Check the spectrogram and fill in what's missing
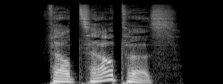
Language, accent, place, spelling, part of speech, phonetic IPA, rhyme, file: German, Germany, Berlin, verzerrtes, adjective, [fɛɐ̯ˈt͡sɛʁtəs], -ɛʁtəs, De-verzerrtes.ogg
- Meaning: strong/mixed nominative/accusative neuter singular of verzerrt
